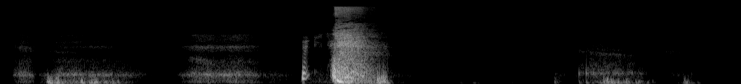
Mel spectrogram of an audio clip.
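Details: Person with nasal congestion from a cold plus sinusitis, unable to stop sneezing: breathy wind-up inhalations, one forceful explosive sneeze, quieter after-breath.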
